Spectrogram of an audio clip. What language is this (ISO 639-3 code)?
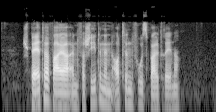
deu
